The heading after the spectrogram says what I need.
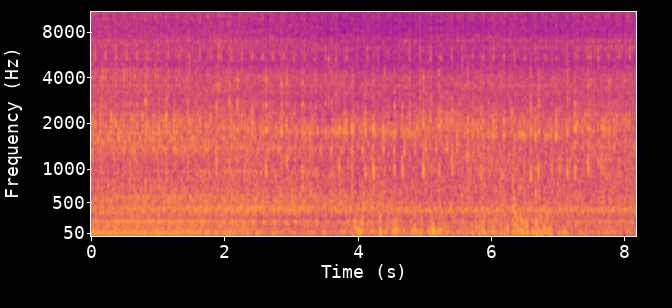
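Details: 1984 Isuzu P'up diesel idling with a loose, uneven knock, roughly two a second, mixed into the diesel clatter. Abnormal idle noise of unknown cause.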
